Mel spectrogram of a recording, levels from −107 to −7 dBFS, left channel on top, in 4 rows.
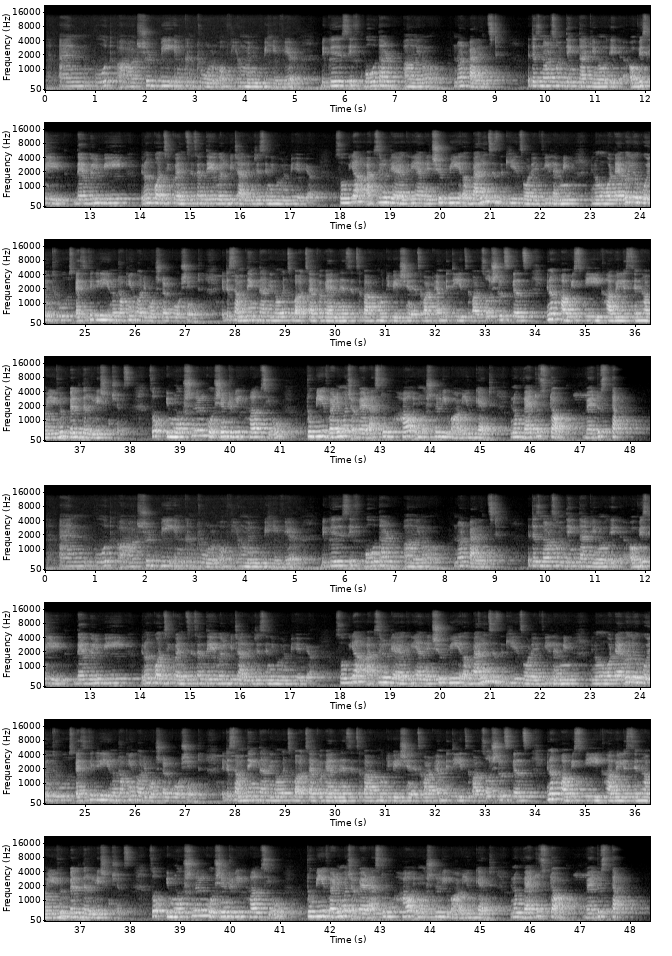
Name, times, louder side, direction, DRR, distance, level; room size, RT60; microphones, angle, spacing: voice 1, 0.3-5.2 5.5-7.9 8.2-8.9 9.6-13.7 14.0-17.4 18.0-22.7 23.0-27.2 27.7-33.8 34.2-37.7 38.4-41.1 41.5-45.2 45.6-46.7 47.0-47.7, left 2 dB, 35° left, 1 dB, 0.6 m, -27 dB
10.0 x 4.1 x 3.0 m, 1.3 s
head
